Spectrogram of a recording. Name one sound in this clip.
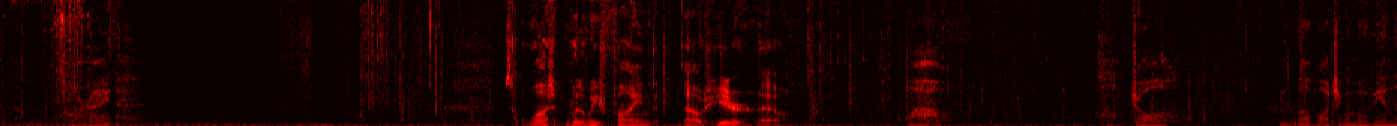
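Footsteps walk slowly across a carpeted floor.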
